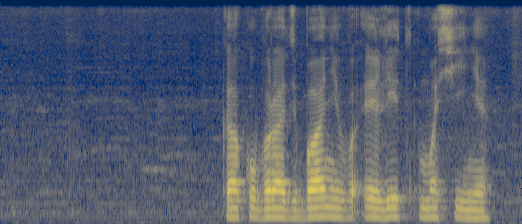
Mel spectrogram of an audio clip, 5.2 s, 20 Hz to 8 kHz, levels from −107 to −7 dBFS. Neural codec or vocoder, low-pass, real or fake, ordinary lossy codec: none; 7.2 kHz; real; none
